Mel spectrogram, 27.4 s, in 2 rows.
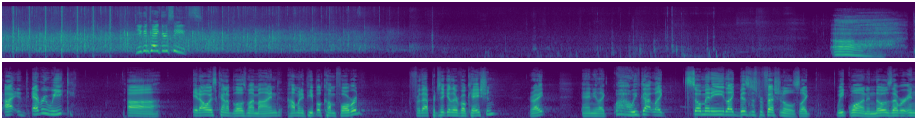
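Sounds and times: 
round of applause: 0.0 - 6.4
speech: 2.0 - 2.9, 12.5 - 13.1, 13.7 - 14.8, 15.6 - 19.2, 19.8 - 27.3.

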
